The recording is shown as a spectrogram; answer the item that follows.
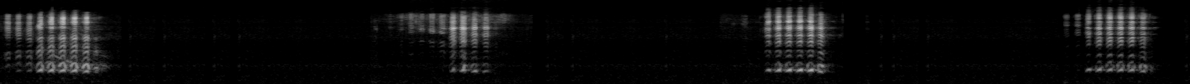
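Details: Four wavering, nasal goat bleats spaced roughly three seconds apart, each with a rapid vibrato flutter and a short rising onset; nothing else audible between calls.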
